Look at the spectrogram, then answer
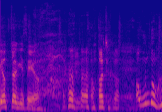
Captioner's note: awkward chuckle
